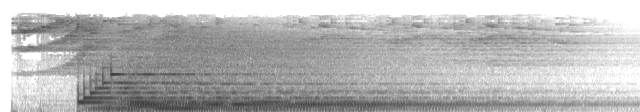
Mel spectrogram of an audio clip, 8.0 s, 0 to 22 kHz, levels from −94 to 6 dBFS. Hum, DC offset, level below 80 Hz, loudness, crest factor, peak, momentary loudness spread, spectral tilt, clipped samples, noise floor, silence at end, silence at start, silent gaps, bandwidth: none; under 0.1%; -42 dBFS; -24 LUFS; 18 dB; -8 dBFS; 17 LU; -3.5 dB/octave; under 0.1%; -58 dBFS; 0.8 s; 0.15 s; none; 14 kHz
